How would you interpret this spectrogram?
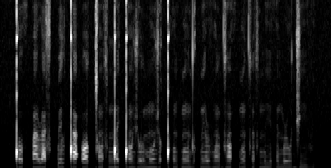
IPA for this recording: ǃ o θ p ã ɹ a s k͡p ɪ l ǃ a ʔ ɔ l ǀ õ s ŋ͡ǃ ɪ ǃ õ ʒ o l m ũ ʒ ɔ ǃʰ ũ k͡p ũ d o k͡p ĩ ɹ v õ l d͡z ɔ̃ θ ɓ ũ t͡s ũ s m i θ ĩ m ɹ u d͡ʒ i v

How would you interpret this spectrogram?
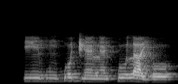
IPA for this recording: j ĩ˧ b ũ˧ ɡ͡b o˦ d͡ʒ ɛ̃˧ l ɛ̃˧ k͡p u˦ l a˦˨ j o˧

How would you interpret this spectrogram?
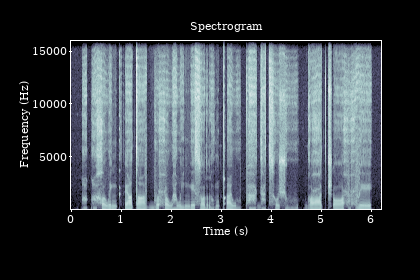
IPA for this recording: qʷ a̤ qʷ ɛ̤ χ ʊ w e ŋ t͡sʼ ɛ tˤ aː v b u ħ o w a̤ w i ŋ e s ɔ r o̤ ŋ qʼ ɪ w ṳ pʰ a̤ ɡ a̤ t͡sʰ o ʃ ṳ | ɡ ɔ ʕ ɪ t t͡ʃʼ ɔː ħ ṳ ħ v e

